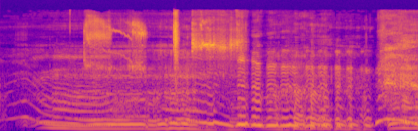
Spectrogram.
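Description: Human voices chanting a long, drawn-out meditation hum, held on steady pitches that slowly bend.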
